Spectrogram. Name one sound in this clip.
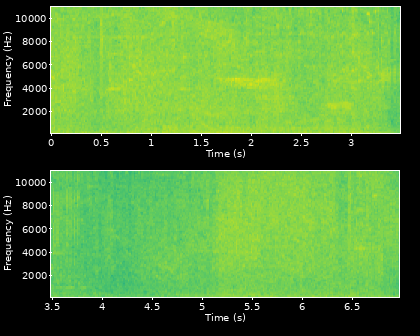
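Futuristic weapons fire in rapid, crackling bursts.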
